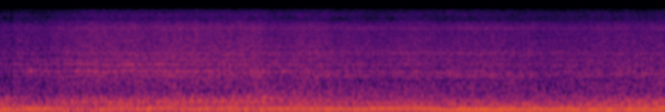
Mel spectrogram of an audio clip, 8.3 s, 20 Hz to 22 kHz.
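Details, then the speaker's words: Cammed Infiniti G35 coupe V6 with full bolt-ons, freshly switched to E85, another starter installed; loud, deep lopey idle at cold start with a steady low rumble and no knocks or rattles. Running fine. "and I love that cold start it's crazy loud but it it sounds like it's doing okay so hopefully uh when we get it warmed up I'm gonna see if I can take it out for a little spin around the block"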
